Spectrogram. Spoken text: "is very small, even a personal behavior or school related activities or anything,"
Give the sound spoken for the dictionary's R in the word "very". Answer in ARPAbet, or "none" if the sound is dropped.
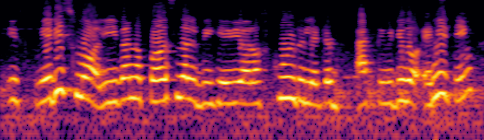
R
